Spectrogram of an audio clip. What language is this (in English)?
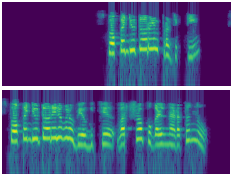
Malayalam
